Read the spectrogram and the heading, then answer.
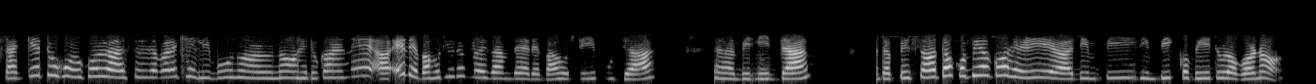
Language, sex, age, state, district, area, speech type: Assamese, female, 18-30, Assam, Morigaon, rural, conversation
